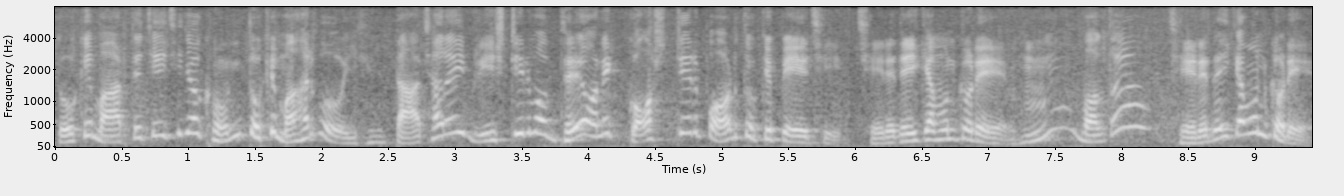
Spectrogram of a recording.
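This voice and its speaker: A man's voice: sits high, huge pitch swings, normal speed, fairly bright tone, slight background noise, exaggerated voice. A man playing a stubborn, arrogant young prince out fishing in a children's cartoon. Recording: music behind the voice.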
